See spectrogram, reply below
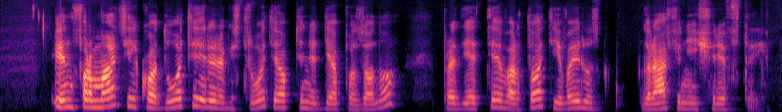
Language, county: Lithuanian, Alytus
